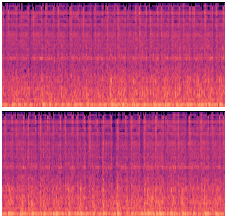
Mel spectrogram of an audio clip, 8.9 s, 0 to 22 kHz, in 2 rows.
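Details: 1948 Studebaker Champion flathead six, first start after long abandonment: stumbling uneven idle with missing pulses, at least one dead cylinder, puffing out of the carburetor; intake valve suspected, not confirmed.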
